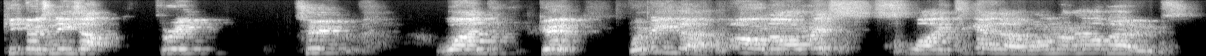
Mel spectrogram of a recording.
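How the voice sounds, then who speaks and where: A middle-aged man coaching a workout like a barking gym coach, energetic, in short urgent commands and countdowns. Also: extremely high pitch. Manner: energetic, exercising while talking. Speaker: fitness coach leading a workout class. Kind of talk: live HIIT workout instruction. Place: indoor home gym. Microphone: camera device a few steps away. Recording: roomy echo, distant mic.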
